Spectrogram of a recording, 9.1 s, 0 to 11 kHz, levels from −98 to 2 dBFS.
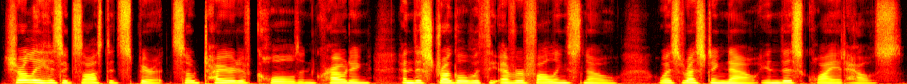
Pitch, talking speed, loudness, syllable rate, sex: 210 Hz, 165 wpm, -18 LUFS, 4.5 syllables/s, female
